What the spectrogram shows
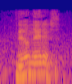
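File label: VoiceActing Spanish, female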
